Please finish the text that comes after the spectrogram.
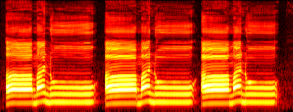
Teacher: वाओ साकिन मा कबल मदमूम वाओ मद्दा, ये भी एक अलिफ के बराबर खींचेंगे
